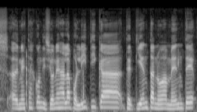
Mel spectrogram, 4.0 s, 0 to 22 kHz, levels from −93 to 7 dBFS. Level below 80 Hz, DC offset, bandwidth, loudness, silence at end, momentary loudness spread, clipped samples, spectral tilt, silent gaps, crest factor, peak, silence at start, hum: -46 dBFS; under 0.1%; 15.5 kHz; -16 LUFS; 0.05 s; 6 LU; under 0.1%; -5.5 dB/octave; none; 16 dB; 0 dBFS; 0 s; none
